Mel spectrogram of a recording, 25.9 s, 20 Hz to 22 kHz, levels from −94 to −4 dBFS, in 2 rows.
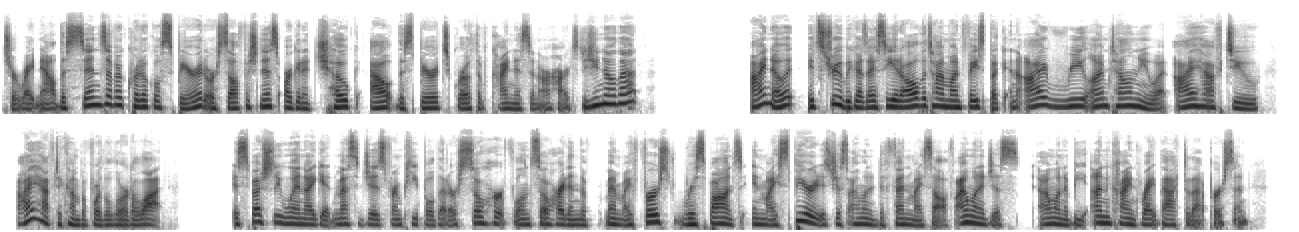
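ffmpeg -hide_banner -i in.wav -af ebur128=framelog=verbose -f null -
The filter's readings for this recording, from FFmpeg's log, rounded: Integrated loudness:
  I:         -23.7 LUFS
  Threshold: -33.9 LUFS
Loudness range:
  LRA:         4.0 LU
  Threshold: -44.0 LUFS
  LRA low:   -25.7 LUFS
  LRA high:  -21.8 LUFS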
